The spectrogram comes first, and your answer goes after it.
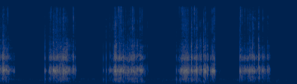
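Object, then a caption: Glitter-covered hardcover notebook. Long nails scratch quickly over the rough glitter texture of a closed blue glitter-covered hardcover notebook. Five separate bursts of dry, bright rasping, each about half a second long with a faint midrange tone, are split by short near-silent pauses.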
